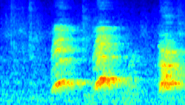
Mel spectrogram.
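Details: Puppies from a litter heard during a livestream kept running through a power outage; three short, high yipping calls with bright harmonics, two close together then a third after a pause, over quiet room noise.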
